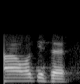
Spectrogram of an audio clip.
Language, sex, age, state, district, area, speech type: Tamil, female, 18-30, Tamil Nadu, Mayiladuthurai, urban, conversation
